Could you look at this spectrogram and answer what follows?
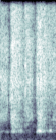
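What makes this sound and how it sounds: A plasma reactor tube with a loose metal helix coil inside and no stopper fitted is moved, making the coil rattle against the tube in quick, bright, jingling bursts with almost no low end. The rattling is a fault: the tube needs a stopper to keep the coil from moving.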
